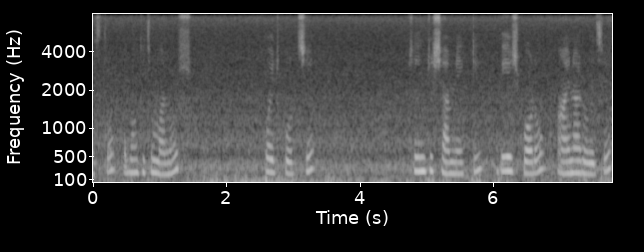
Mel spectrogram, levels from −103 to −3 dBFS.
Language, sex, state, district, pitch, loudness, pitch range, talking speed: Bengali, female, West Bengal, Dakshin Dinajpur, 225 Hz, -35 LUFS, 205-250 Hz, 90 wpm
